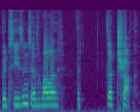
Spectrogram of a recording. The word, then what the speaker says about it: Tkachuk: seasons, as well as the Chuck. I believe that's how you pronounce it, Matt. I call him Tkachuk, but I'm pretty sure that's wrong.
